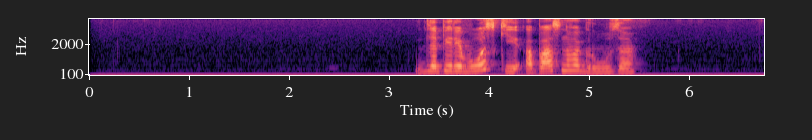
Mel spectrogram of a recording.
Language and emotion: Russian, neutral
